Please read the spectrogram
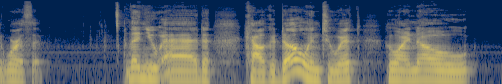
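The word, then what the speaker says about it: Gal Gadot: heard it pronounced as Cal gdau that makes way more sense to me especially with the fact that I'm sure the t is not pronounced as it is in the normal English dialect so my apologies previously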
